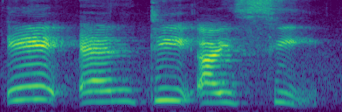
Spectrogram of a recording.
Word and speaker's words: antic: antic and antique see it's also pronounced differently the first one is a n t i c antic and the second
